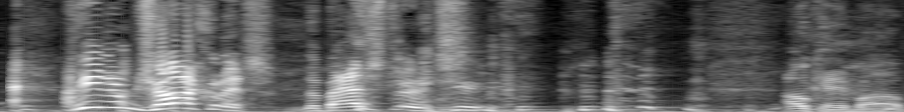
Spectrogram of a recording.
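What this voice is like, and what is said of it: Bad Bob Barker impression. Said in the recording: “a really terrible Bob Barker impression”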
